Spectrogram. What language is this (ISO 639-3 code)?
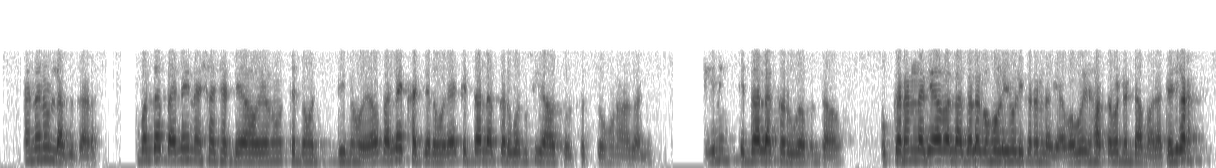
pan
